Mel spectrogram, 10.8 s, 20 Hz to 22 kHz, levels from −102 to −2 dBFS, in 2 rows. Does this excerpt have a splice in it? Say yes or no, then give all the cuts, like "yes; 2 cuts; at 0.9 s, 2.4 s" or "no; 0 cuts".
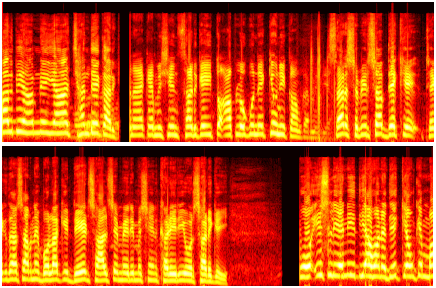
yes; 2 cuts; at 1.5 s, 8.9 s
